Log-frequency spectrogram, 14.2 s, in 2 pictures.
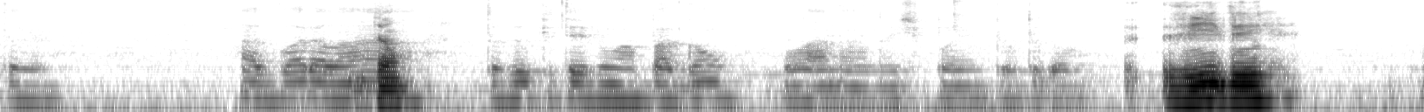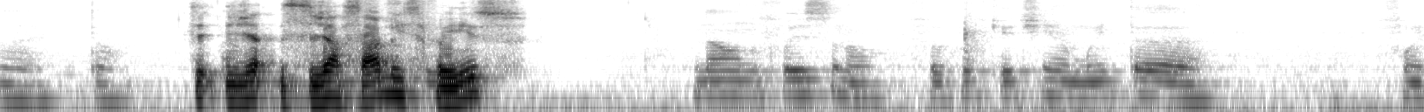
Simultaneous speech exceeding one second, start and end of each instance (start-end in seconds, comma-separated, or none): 8.2-9.5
